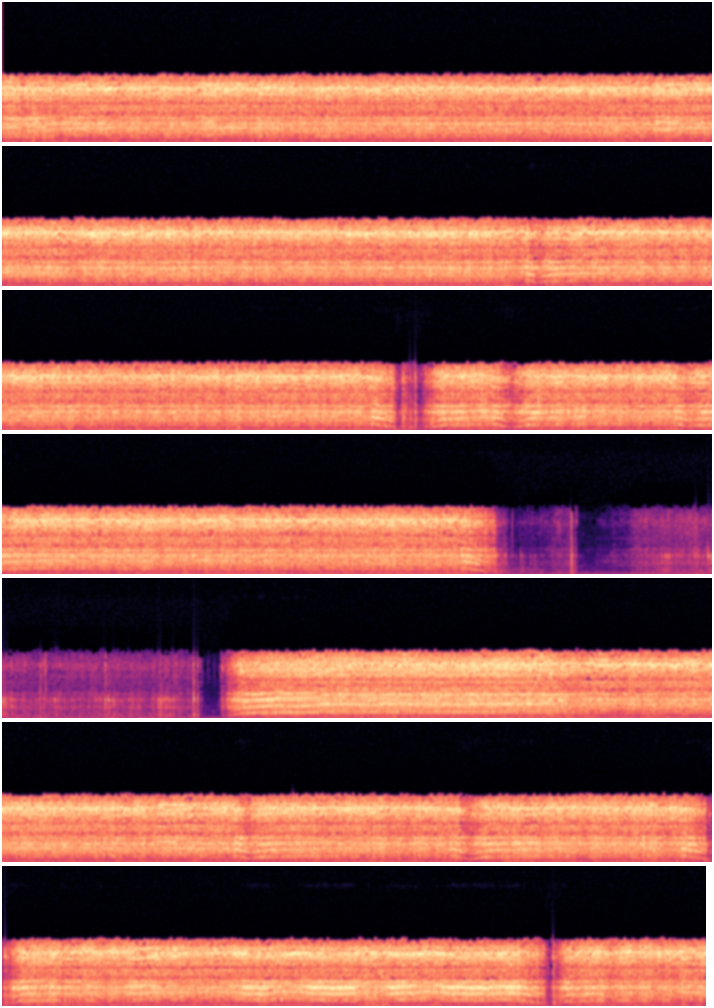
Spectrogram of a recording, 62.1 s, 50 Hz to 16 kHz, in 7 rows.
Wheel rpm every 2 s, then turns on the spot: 230, 230, 230, 230, 230, 230, 230, 220, 220, 230, 230, 130, 200, 210, 230, 230, 80, 10, 20, 130, 230, 230, 230, 210, 220, 200, 170, 220, 220, 210, 170.
34-38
